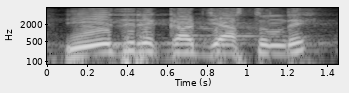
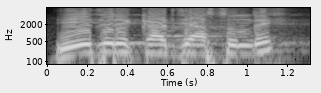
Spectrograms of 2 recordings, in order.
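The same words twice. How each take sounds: The two takes are said the same way.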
